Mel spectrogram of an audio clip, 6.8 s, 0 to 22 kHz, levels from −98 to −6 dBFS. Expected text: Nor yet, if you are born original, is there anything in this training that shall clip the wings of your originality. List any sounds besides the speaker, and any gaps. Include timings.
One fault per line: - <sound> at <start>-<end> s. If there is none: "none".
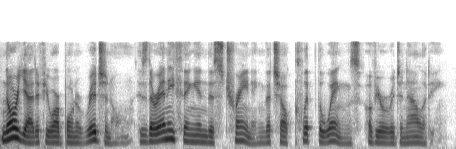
none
